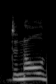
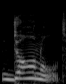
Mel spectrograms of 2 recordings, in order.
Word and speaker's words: Donal: Not Donald, mind you. There's no D at the end, so it's pronounced Donal. That's the way you're supposed to spell it, which is to say that's the way the Irish spell it.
